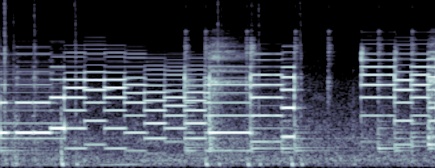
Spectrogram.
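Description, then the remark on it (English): An electronic keyboard plays its built-in demo song, selected with the demo A button, a bright, beepy synth melody of quick stepping notes with steady rhythm, briefly thinning out before the tune picks back up. “So it sounds like demo A and demo B basically are the same exact buttons. They are just on different sides of the keyboard, so I don't know why they did it like that.”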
